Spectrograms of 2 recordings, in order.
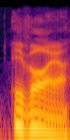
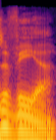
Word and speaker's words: Evija: are quite proud of will you pronounce it for me a vaya vaya yeah I thought it was a via okay I'm off you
